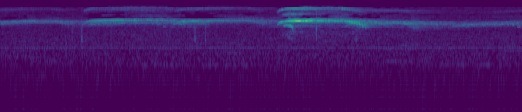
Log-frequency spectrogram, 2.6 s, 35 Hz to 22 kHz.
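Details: Common swifts inspecting nest boxes in Leuven, 4 July 2015, recorded from a living room: a steady high shrill screaming band, then one louder brief scream at about midway, with faint hiss.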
